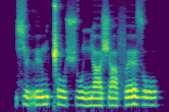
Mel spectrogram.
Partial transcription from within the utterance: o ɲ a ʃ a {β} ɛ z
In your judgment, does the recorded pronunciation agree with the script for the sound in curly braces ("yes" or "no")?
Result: no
